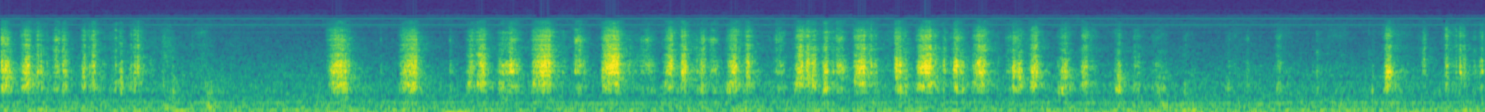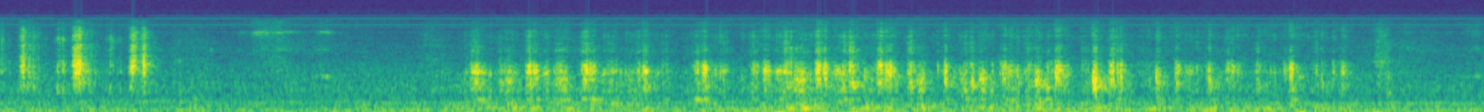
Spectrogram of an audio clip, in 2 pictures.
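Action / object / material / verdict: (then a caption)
scrape / black-coated scratch art paper scratched with a wooden stylus / coated paper / none. A wooden stylus scratches a small black-coated scratch art sheet held in a spiral pad. Dense, short, bright scratching strokes come in quick irregular bursts, with a brief quieter pause partway through before the scratching resumes.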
